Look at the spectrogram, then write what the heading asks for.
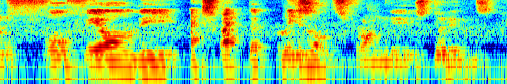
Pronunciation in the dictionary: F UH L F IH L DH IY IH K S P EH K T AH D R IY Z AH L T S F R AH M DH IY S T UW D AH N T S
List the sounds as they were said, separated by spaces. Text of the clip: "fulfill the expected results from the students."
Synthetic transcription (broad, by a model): F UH L F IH L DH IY IH K S P EH K T AH D R IY Z AH L T S F R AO M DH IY S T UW D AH N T S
